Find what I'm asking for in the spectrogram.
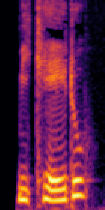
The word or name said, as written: mikado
